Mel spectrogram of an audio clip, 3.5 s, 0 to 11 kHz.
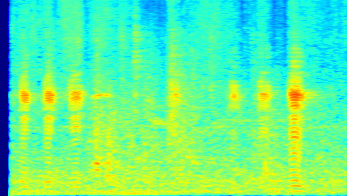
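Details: Male long-coated Chihuahua, white and cream, born 24 October 2017, giving short high squeaky whimpers: a quick run of three, then a pause and a few scattered squeaks ending in a louder, fuller cry.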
